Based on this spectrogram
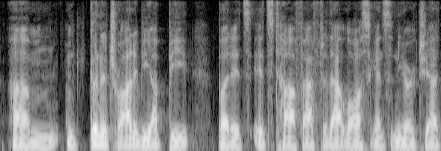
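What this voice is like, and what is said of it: Sick, altered voice. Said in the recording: “my voice is, of course, not sounding quite the same. I'm going through a bit of an illness here at uh, a little bronchitis”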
